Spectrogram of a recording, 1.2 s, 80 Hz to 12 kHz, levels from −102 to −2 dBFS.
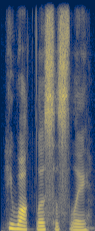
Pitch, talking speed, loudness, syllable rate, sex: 175 Hz, 150 wpm, -18 LUFS, 5.6 syllables/s, female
